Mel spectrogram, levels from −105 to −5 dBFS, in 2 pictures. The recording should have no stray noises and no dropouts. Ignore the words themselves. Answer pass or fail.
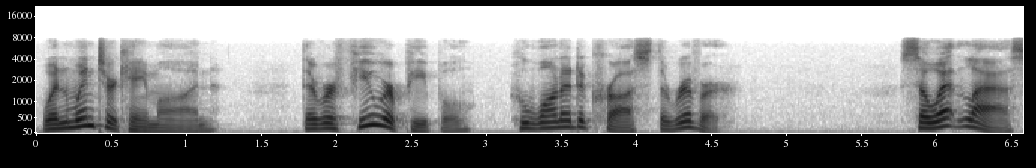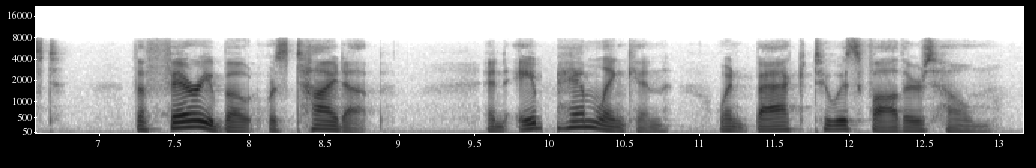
fail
